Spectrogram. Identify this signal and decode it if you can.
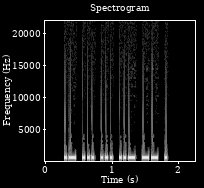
Morse code, heard as a keyed tone, about 36 wpm, 700 Hz. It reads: ASSUME
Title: Sentences from Top 1500 Words - New Word Drill - 35wpm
